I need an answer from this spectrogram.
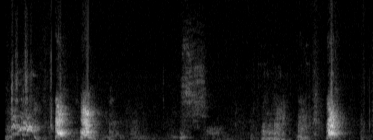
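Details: Bernese mountain dog puppy and Yorkshire terrier in a play fight, giving short sharp barks and growly yaps in irregular bursts, with a person speaking briefly afterward.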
